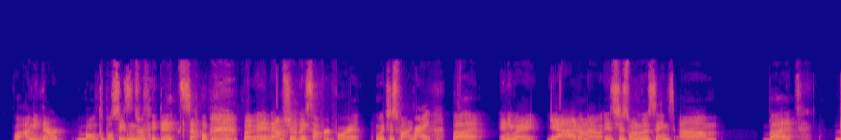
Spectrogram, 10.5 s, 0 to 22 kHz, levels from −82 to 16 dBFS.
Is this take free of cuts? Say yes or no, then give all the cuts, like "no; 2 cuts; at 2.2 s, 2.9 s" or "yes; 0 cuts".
yes; 0 cuts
